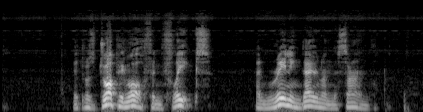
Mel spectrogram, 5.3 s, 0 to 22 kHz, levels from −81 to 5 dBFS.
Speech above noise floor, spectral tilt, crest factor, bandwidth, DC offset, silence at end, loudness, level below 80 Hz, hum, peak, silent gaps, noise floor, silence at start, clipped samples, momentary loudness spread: 42 dB; -6 dB/octave; 20 dB; 15 kHz; under 0.1%; 0.7 s; -19 LUFS; -58 dBFS; none; 0 dBFS; none; -61 dBFS; 0.9 s; under 0.1%; 20 LU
